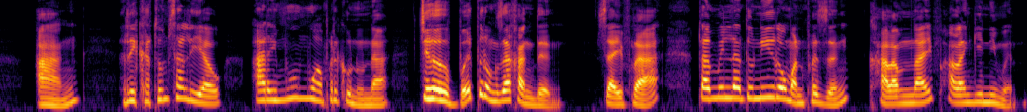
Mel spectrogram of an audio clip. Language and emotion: Bodo, happy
